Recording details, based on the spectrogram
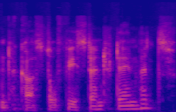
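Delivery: muttered aside in a stage whisper. Voicing a character muttering a remark during a duel challenge: whispering under his breath. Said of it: "Rod kind of whispers under his breath".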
